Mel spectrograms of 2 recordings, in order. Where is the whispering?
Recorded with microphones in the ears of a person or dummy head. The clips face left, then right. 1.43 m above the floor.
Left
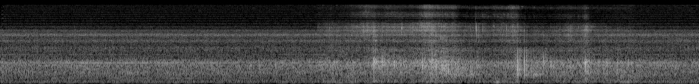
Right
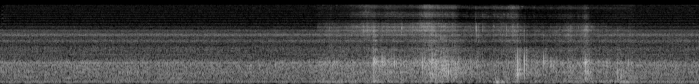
I don't hear whispering.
